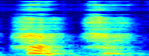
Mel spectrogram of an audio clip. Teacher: It's hard to do it because it's not voiced, but the huh sound. Just breath almost.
